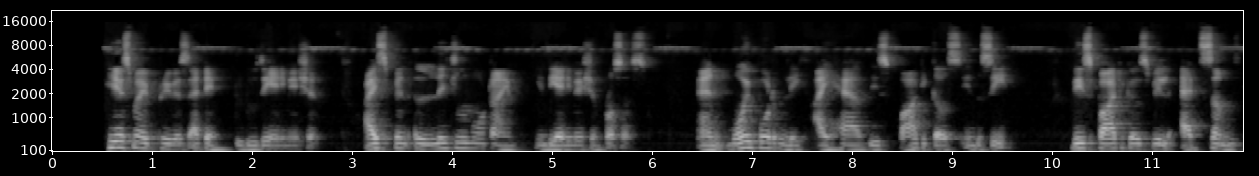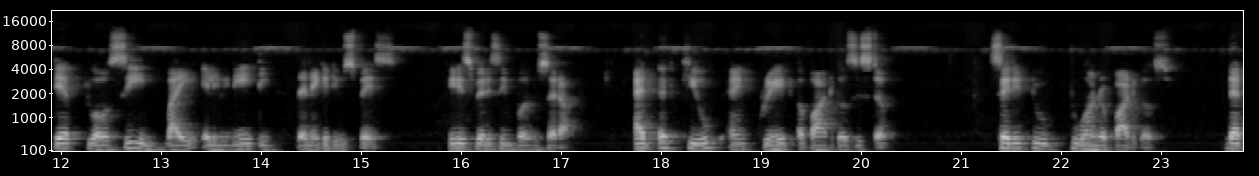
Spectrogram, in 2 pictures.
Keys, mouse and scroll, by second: 0.0-8.0 drag, 8.3 ctrl+s, 9.3-9.7 scroll up 4, 9.7-10.0 middle drag, 10.3-10.8 shift+middle drag, 11.1 click, 11.8 z, 13.9-14.4 scroll up 3, 14.4-14.8 shift+middle drag, 14.8-16.0 scroll up 1, 16.0-16.3 scroll up 1, 16.7 scroll down 2, 16.8-17.6 shift+middle drag, 18.0 shift+middle click, 19.3 click, 20.1-21.2 drag, 23.2 click.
